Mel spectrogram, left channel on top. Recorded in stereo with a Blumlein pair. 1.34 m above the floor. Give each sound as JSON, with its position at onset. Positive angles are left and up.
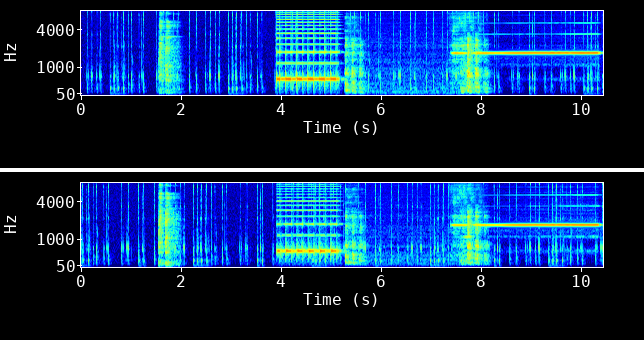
{"t": 1.5, "sound": "dishes clattering", "azimuth_deg": -40, "distance_m": 1.0}
{"t": 3.9, "sound": "an alarm", "azimuth_deg": 55, "distance_m": 0.5}
{"t": 5.3, "sound": "laughter", "azimuth_deg": 55, "distance_m": 0.8}
{"t": 7.4, "sound": "a flute", "azimuth_deg": -50, "distance_m": 0.8}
